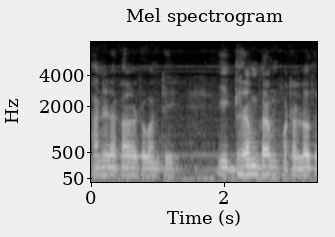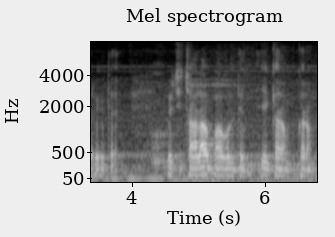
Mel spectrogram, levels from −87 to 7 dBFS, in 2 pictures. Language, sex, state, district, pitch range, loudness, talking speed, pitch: Telugu, male, Andhra Pradesh, Manyam, 100-110 Hz, -19 LUFS, 115 wpm, 105 Hz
